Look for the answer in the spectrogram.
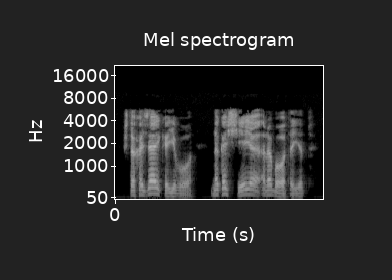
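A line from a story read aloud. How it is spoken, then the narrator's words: Thoughtful drawl. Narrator (Russian): задумчиво протянул Чебурашка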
